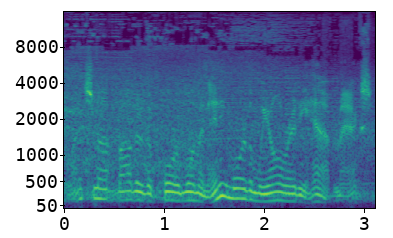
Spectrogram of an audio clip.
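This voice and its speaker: A man voicing a polite, deadpan, unflappable dog detective in a cartoon video game. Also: on the high side, fast, background noise. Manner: deadpan, courteous.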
